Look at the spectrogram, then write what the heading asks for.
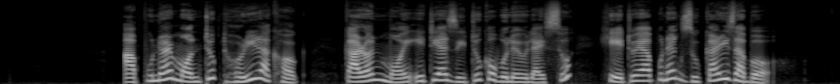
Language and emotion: Assamese, surprised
